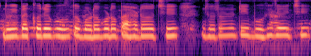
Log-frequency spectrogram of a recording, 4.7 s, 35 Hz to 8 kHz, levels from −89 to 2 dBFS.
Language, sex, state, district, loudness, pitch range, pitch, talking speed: Odia, female, Odisha, Khordha, -16 LUFS, 240-255 Hz, 245 Hz, 115 wpm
